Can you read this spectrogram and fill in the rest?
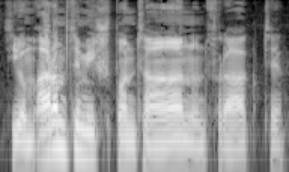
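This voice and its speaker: A man narrating a first-person story in a measured, calm way. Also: fairly low pitch, no room sound, studio quality.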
